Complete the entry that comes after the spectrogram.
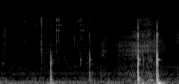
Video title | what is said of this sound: Infiniti Q70 Hub assembly replacment. | I think some of the bearings came out and they're they're just floating around inside there you can kind of hear it when you shake it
